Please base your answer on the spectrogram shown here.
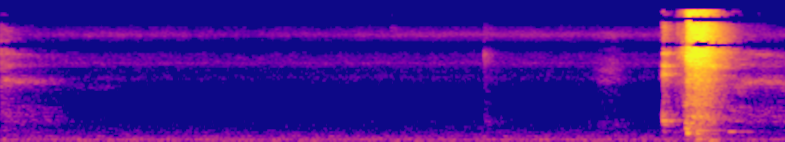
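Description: Several seconds of quiet room noise, a brief sniff, then a short inward breath and one sharp, forceful sneeze from a tickly sneezing fit.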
